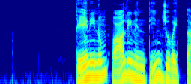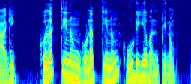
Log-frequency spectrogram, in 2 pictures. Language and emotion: Tamil, neutral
